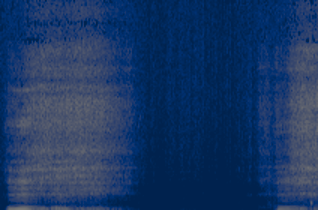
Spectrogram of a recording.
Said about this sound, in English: And then do the yawn and try to close your mouth. So you're just letting the back of your throat open up. So like you're trying to stifle the yawn.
